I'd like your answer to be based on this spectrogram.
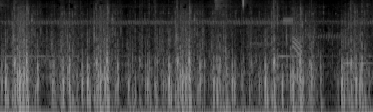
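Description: Hoofbeats of a horse being ridden in the video game Biomutant, a quick steady clip-clop rhythm throughout at moderate loudness, with a constant low game hum underneath.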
